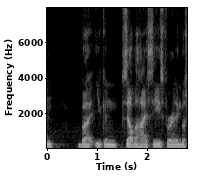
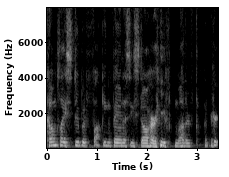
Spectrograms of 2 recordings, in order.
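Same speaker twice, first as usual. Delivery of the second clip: mock kid voice, high, furious cussing rant; 5 semitones higher than usual. Retelling a childhood phone message to a friend: imitating a kid cussing someone out. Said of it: "cussing this guy out".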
